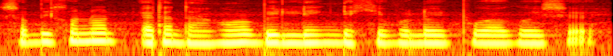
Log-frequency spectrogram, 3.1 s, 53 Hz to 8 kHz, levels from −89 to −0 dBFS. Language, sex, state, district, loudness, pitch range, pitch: Assamese, male, Assam, Sonitpur, -15 LUFS, 175-185 Hz, 180 Hz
